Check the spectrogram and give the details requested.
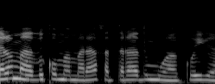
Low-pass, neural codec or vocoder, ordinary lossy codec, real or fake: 19.8 kHz; none; MP3, 96 kbps; real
